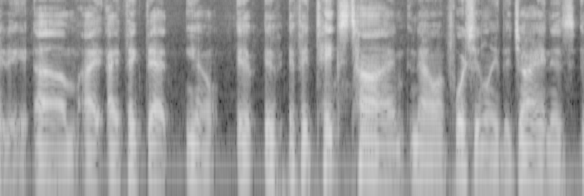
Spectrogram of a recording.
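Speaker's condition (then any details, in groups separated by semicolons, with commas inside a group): No condition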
